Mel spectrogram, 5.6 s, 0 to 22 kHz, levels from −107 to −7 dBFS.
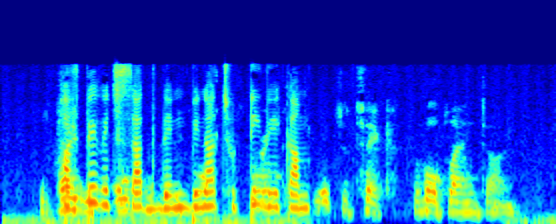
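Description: From the very start there's overlap-add ripple running the whole way through: the frames were stitched back together with an overlap that doesn't sum flat, so the level pumps by about 11 dB at roughly 40 Hz. You hear it as a gritty, rough tremolo riding on the speech.

Then from 0.80 to 3.42 s the speech gets chopped down, dropping by as much as about 35 dB in patches that add up to roughly two seconds. That's most likely speech suppressed in double talk, with the echo canceller mistaking overlapping far-end talk for echo and ducking the near talker along with it. The call mic's normal high-pass filtering, which takes out the lowest bass, sits underneath all of this.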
